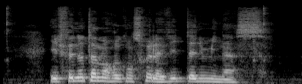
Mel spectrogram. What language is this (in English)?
French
